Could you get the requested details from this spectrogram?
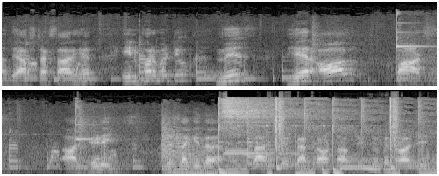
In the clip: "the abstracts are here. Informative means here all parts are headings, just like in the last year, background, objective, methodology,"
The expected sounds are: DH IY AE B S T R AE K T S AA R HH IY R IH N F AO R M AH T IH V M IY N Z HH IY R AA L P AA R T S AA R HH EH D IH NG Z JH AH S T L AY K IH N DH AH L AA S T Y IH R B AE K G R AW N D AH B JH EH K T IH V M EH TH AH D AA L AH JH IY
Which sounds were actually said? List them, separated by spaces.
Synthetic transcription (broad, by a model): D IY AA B S T AE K S AA R HH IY R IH N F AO R M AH T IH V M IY N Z HH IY R AA L P AA R T S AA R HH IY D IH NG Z JH AH S T L AY K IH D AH L AA S T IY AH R B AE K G R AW N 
